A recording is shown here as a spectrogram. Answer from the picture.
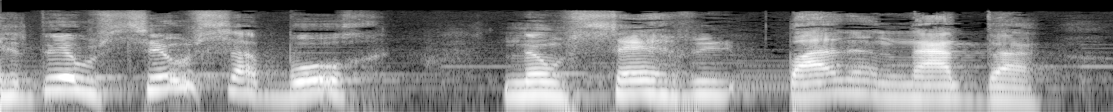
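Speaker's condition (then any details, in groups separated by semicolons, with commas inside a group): Cerebral palsy; no speech as child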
